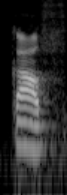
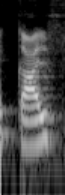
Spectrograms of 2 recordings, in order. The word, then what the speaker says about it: calf: For example CALF, काफ, हम इसे काल्फ नहीं कहते, हम इसे काफ कहते हैं।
